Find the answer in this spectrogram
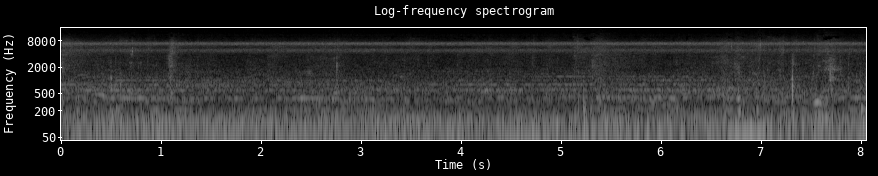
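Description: Steady high-pitched insect chorus, an unbroken outdoor drone of crickets or similar insects.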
